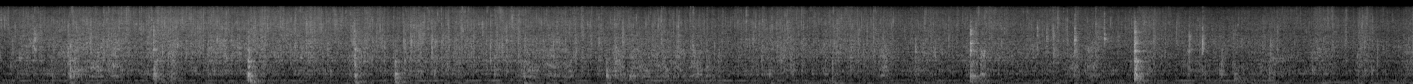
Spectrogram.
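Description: Diced bread dumplings, bacon, onion and egg sizzling in a frying pan while a wooden spatula stirs and scrapes through them, with a few sharp knocks of the spatula against the pan.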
